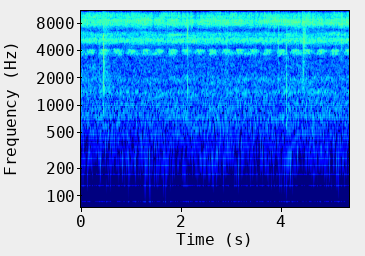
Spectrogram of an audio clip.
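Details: Steady insect song: a quick, regular high-pitched pulsing trill over a bright continuous chorus, with a few crisp pops from a nearby bonfire.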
